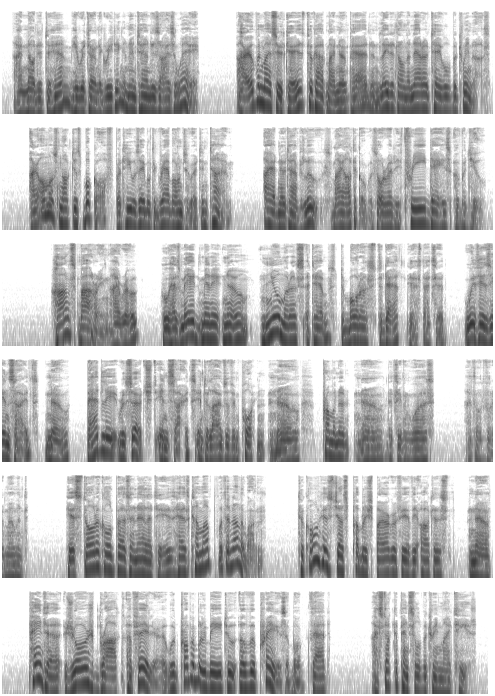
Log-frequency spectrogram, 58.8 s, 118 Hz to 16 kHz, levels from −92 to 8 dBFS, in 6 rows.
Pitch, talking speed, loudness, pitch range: 130 Hz, 140 wpm, -24 LUFS, 110-150 Hz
